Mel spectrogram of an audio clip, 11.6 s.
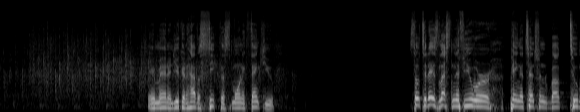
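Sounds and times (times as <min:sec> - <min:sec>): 
audience clapping hands: 0:00.0 - 0:06.4
speech: 0:03.0 - 0:05.6, 0:08.3 - 0:11.6.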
